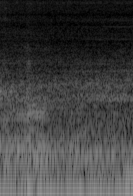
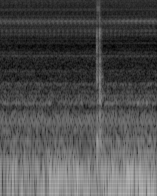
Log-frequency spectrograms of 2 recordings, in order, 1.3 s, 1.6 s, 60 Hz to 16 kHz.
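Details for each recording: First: 5 kW Chinese diesel heater heating a home, about 80 hours from new after six days of smoking and stop-start faults, now burning cleanly with no smoke: quiet, steady low hum with even burner roar, no surging or sputtering; running normally. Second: 5 kW Chinese diesel heater, fuel pump slow to start after switch-on: two sharp ticks about three-quarters of a second apart over a low rumble, air bubbles in the line; pump then picks up and works normally.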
